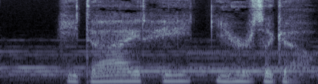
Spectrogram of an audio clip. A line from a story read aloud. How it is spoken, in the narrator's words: I whispered to myself like a mantra, trying to shake off the chill that crept up my spine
